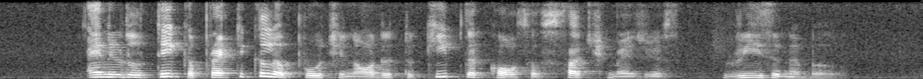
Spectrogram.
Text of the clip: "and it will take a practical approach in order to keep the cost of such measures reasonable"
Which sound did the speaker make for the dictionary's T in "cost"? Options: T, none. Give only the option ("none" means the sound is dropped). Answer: none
